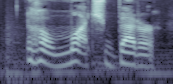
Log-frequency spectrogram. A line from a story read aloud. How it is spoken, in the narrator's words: Octavian grumbled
